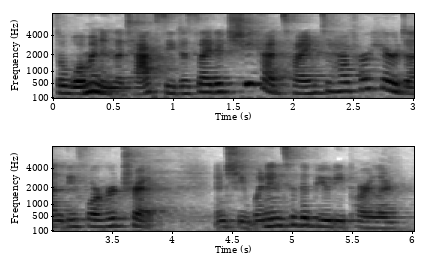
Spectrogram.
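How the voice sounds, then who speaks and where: A woman reading a children's picture book aloud at home in an expressive, dramatic way, drawing out key phrases. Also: medium pitch, a little fast. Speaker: teacher reading aloud to young pupils. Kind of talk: animated children's storybook read-aloud. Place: living room at home. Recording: roomy, echoey home recording.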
